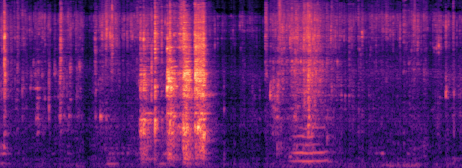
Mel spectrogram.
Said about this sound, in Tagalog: Dito na naman tayo ulit balik sa hugas plato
